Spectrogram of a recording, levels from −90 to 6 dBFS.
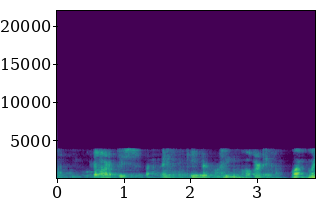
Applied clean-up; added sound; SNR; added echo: neural mask model DeepFilterNet 3.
